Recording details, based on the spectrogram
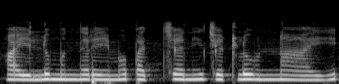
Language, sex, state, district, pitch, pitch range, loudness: Telugu, female, Telangana, Hyderabad, 225 Hz, 220-230 Hz, -15 LUFS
